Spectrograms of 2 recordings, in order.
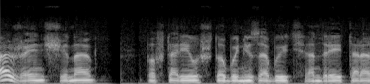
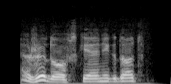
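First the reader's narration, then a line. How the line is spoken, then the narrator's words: Resolute exclamation. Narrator (Russian): воскликнул самым решительным тоном Михаил Григорьевич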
